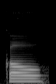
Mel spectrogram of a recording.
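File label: "gou", Mandarin Chinese, first tone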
